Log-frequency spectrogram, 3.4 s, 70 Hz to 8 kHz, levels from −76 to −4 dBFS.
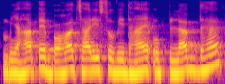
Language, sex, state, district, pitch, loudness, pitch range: Hindi, male, Jharkhand, Ranchi, 145 Hz, -14 LUFS, 140-155 Hz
